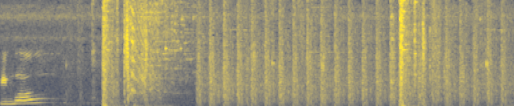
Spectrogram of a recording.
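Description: A rifle shot rings out.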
